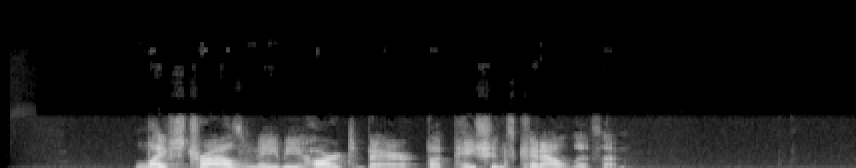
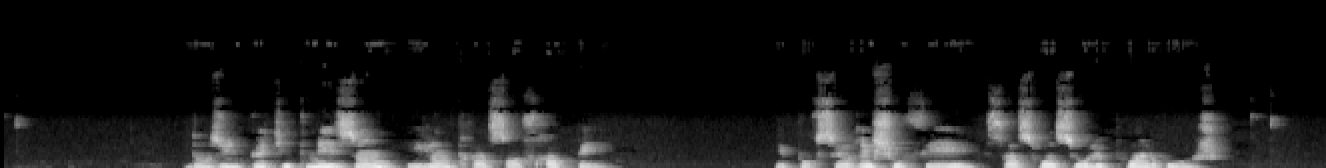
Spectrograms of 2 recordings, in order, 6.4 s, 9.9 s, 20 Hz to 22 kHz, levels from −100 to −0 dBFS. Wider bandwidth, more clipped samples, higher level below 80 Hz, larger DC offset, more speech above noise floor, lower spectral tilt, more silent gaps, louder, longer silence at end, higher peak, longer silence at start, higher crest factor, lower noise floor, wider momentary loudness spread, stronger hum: second, 7.2 kHz vs 9.2 kHz; neither; first, -56 dBFS vs -70 dBFS; neither; second, 44 dB vs 61 dB; about the same, -5 dB/octave vs -4.5 dB/octave; neither; about the same, -20 LUFS vs -18 LUFS; first, 1.8 s vs 0.85 s; about the same, -2 dBFS vs -2 dBFS; second, 1 s vs 1.4 s; about the same, 22 dB vs 18 dB; second, -64 dBFS vs -78 dBFS; about the same, 13 LU vs 12 LU; neither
